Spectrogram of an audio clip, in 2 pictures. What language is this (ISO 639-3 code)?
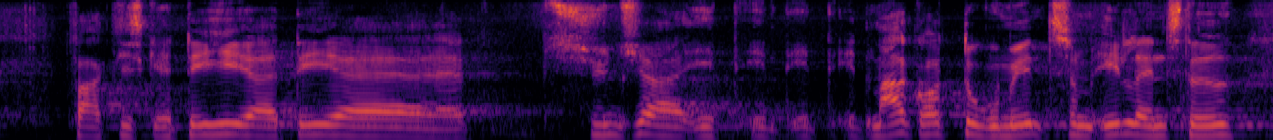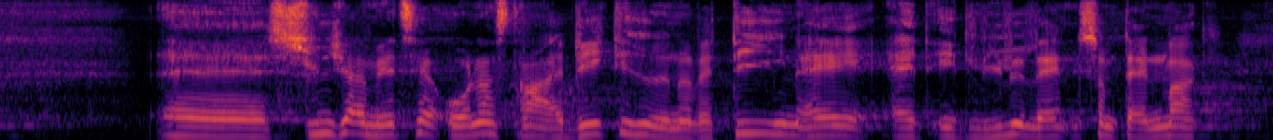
dan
